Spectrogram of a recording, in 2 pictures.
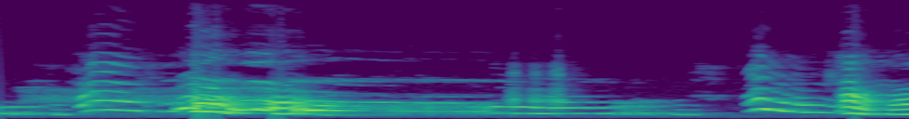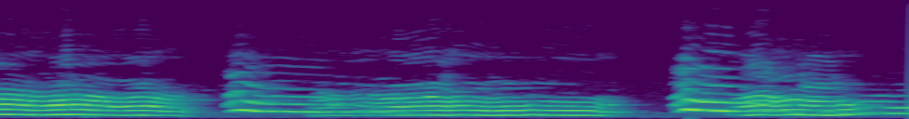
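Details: A howling bulldog gives a series of drawn-out, wavering cries, each starting with a sharp upward slide before settling into a sustained quavering tone, with short gaps between calls.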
